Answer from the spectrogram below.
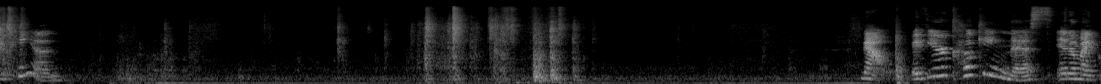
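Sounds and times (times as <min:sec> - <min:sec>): refrigerator hum: 0:00.0 - 0:10.1.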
